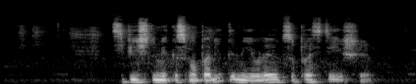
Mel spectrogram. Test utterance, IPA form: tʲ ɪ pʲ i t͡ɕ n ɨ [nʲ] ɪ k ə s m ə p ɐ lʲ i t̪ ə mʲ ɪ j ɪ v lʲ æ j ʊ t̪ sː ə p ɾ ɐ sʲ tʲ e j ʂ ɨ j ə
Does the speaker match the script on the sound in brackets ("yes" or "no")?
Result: no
